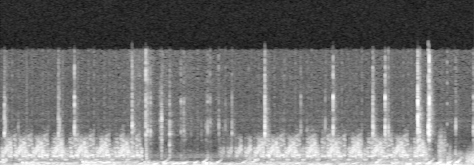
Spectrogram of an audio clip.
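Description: A spinning jump whirrs.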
